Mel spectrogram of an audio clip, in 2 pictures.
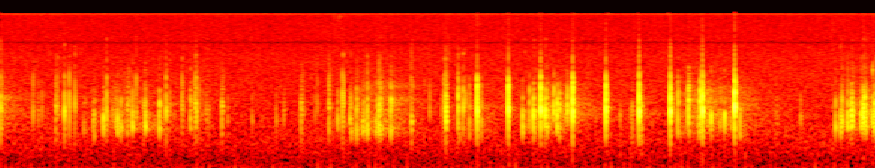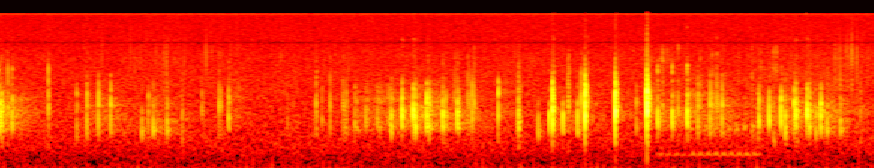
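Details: At night, male and female forest green tree frogs (Zhangixalus arboreus) gather on a branch over a marshy mountain pond to build a foam nest, lay eggs and fertilise them, croaking in dry, clicking, chuckling bursts; forest green tree frog.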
